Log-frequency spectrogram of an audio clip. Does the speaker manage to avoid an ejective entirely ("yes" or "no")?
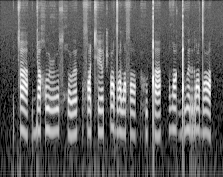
no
